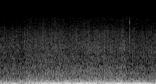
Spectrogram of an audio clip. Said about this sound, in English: Yeah, we got us a little rain traffic action going on.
